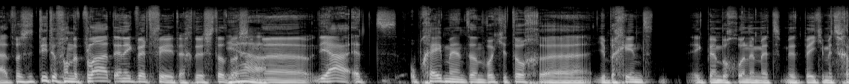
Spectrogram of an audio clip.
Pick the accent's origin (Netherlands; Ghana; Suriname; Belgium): Netherlands; Hoorn, North Holland; now in Amsterdam, Netherlands; Ik ben gewoon een Horinees. Dat is iemand die geboren en getogen in Horen is.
